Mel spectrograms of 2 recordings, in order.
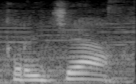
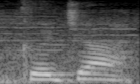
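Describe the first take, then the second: First: The middle r sound is pronounced. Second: The middle r sound is dropped.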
